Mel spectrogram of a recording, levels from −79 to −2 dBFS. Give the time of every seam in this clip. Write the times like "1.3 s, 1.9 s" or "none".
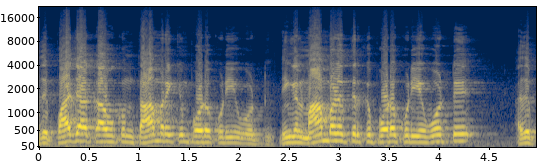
2.3 s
